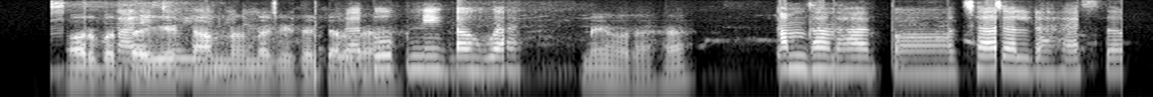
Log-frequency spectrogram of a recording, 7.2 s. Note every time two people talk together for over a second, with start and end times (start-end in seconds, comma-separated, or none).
0.7-2.5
